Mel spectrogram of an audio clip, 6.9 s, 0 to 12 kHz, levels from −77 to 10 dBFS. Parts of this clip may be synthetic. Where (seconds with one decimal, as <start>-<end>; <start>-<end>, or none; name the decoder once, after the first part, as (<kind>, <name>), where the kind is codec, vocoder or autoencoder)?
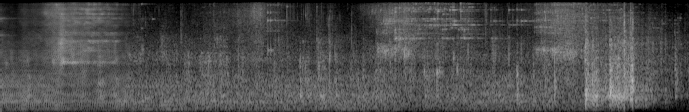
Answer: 0.0-1.3 (vocoder, Vocos)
